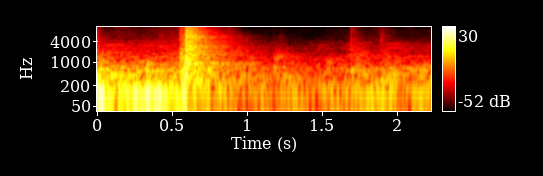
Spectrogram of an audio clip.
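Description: Foosball table in play: a sharp knock right at the start, then a loud crack about half a second in as the ball is struck hard and hits the table, dying away quickly.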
